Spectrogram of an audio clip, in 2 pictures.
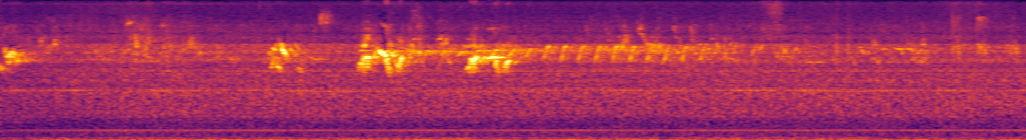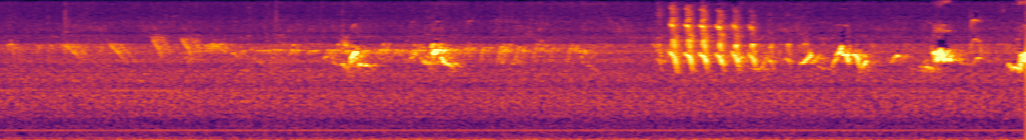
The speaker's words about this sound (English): That was Robins on a Winter Day in southern Indiana.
